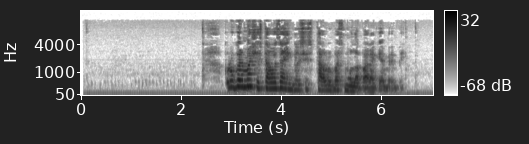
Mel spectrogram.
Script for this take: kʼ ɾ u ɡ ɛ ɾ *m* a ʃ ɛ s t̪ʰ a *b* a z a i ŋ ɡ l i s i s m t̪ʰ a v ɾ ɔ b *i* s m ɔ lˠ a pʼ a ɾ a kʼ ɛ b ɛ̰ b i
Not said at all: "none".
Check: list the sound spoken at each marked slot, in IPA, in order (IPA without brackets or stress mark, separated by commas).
m, v, a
